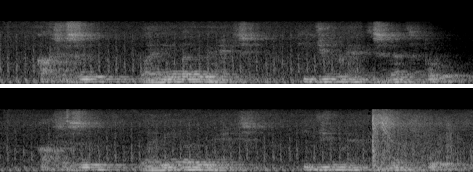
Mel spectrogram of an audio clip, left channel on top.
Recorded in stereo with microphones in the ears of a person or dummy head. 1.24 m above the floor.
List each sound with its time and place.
0.4 s a man speaking: 70° left (ahead or behind), 2 m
